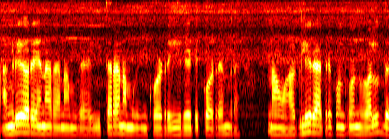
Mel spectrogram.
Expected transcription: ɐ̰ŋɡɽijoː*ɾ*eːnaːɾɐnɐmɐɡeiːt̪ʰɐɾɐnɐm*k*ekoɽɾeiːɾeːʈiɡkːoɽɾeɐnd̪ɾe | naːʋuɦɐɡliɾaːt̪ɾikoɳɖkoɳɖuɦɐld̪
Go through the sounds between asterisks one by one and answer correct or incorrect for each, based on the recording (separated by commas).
correct, incorrect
